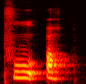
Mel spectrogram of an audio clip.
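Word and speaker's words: 부엌: So when you read this word, 부억, 부억, it's pronounced 부억, just like 기역 받침, right?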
